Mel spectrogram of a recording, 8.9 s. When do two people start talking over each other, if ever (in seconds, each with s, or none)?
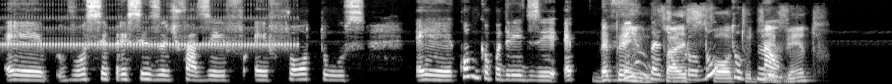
5.9 s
